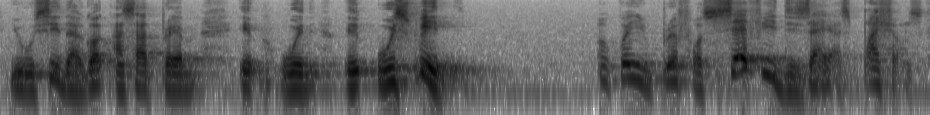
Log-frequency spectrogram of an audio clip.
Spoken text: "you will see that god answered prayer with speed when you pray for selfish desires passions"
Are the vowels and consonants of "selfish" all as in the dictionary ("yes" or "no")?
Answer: no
